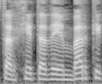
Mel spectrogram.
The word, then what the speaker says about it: tarjeta de embarque: Y pronunciamos tarjeta de embarque con la J fuerte, ¿eh?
